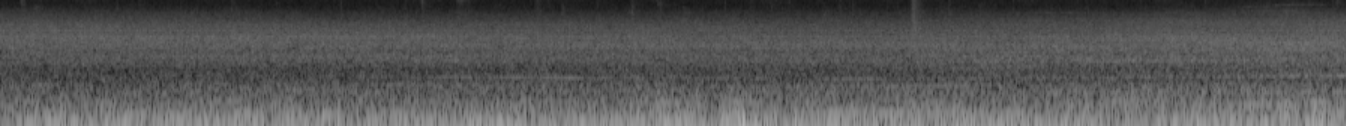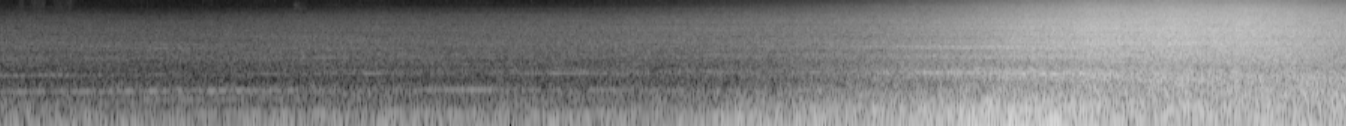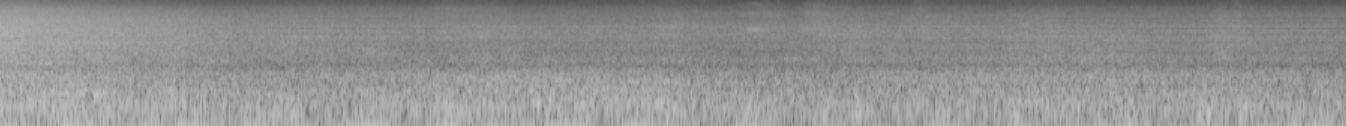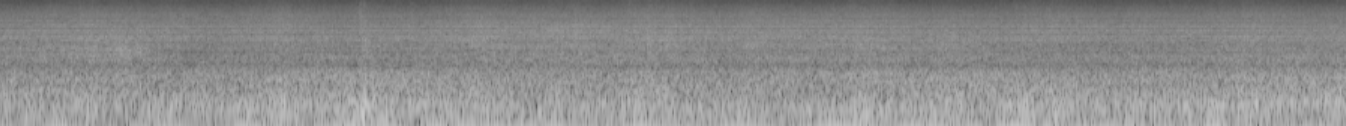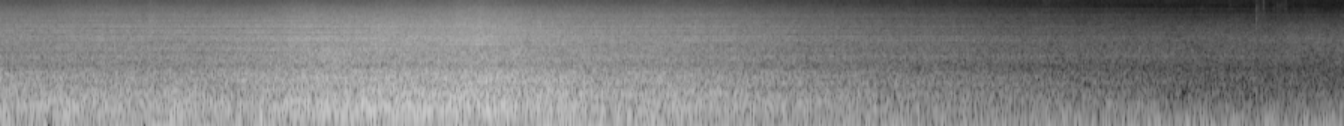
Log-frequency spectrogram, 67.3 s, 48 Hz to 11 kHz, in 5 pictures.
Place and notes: river Traun railway bridge, Linz - under bridge ambience
05:23 river Traun railway bridge, Linz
